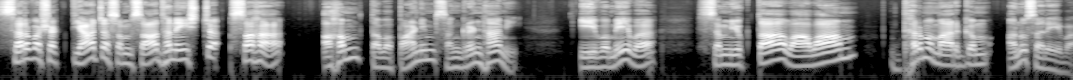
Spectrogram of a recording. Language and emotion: Sanskrit, neutral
